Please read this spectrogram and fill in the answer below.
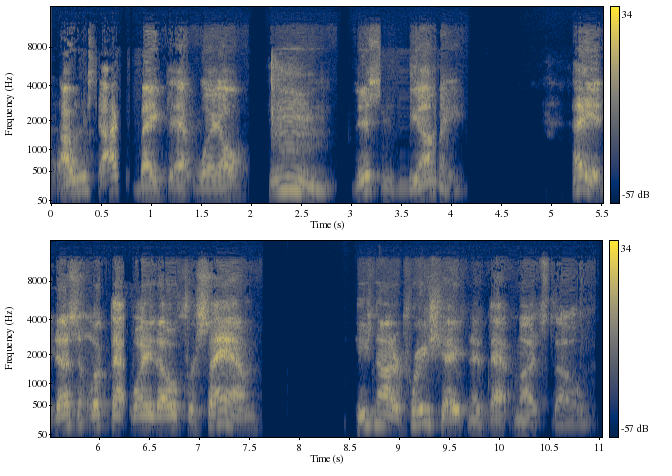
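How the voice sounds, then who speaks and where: Folksy dinner guest, read by a man; slowish, lively swings, raised pitch, amateur radio play. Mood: folksy chatting. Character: easygoing folksy male dinner party guest. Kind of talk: amateur radio-style readers theater.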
